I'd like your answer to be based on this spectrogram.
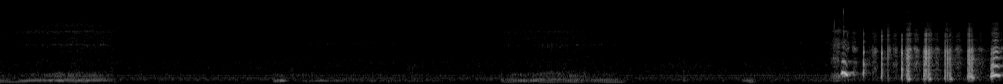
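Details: Loud, adult-like snoring from a sleeping daughter, filmed secretly.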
